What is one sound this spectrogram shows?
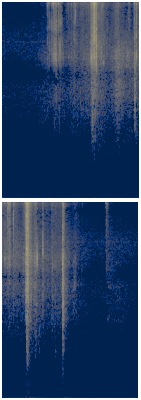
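A backpack rustles and thumps as it is set down on a rock.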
